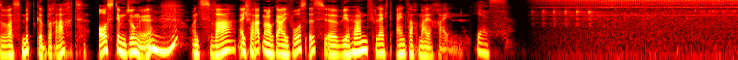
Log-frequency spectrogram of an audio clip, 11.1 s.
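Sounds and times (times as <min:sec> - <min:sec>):
speech: 0:00.0 - 0:07.7
rainforest crickets and cicadas chirping: 0:08.0 - 0:11.0.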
